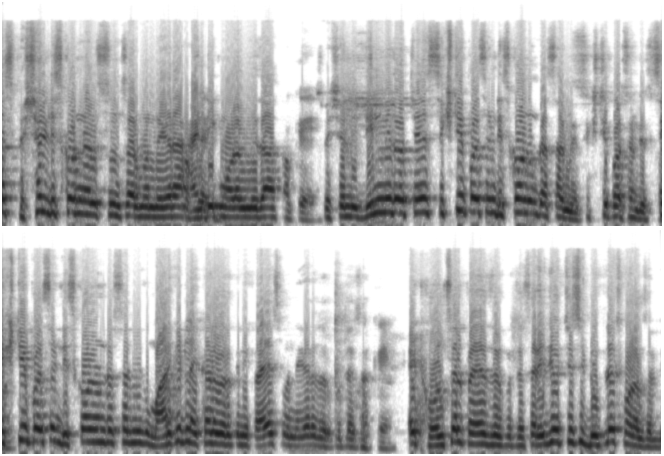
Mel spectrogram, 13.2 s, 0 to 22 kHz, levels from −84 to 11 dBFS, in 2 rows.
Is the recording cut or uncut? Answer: uncut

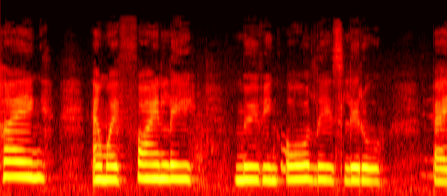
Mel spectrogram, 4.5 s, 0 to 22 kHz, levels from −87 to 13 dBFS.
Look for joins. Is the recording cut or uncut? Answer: uncut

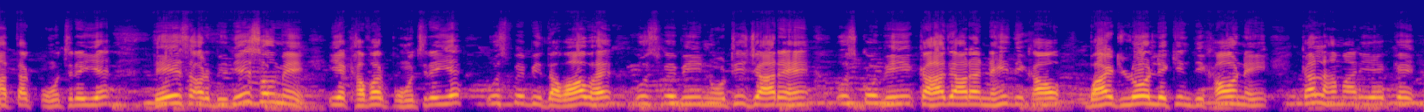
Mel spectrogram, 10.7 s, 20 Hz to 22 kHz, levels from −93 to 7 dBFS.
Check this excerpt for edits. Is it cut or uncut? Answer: uncut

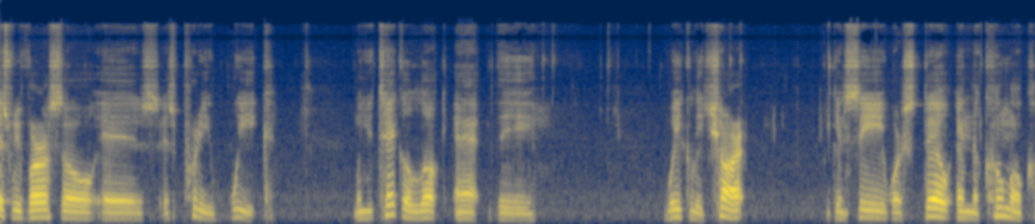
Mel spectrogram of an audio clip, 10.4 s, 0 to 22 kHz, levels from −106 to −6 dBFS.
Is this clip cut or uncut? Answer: cut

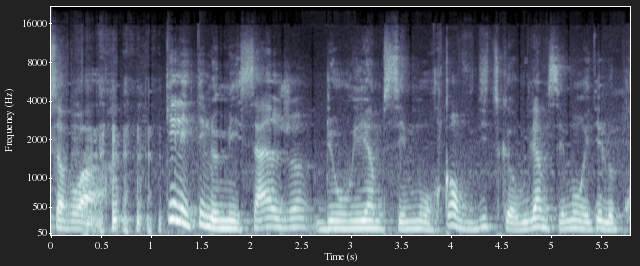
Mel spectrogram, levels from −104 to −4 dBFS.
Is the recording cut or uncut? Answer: uncut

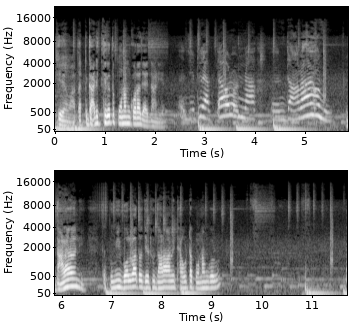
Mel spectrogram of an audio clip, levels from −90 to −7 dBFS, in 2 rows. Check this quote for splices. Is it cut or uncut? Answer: uncut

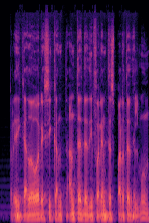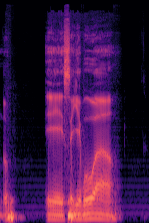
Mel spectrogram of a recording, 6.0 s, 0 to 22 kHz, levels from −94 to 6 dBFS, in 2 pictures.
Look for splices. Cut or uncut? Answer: uncut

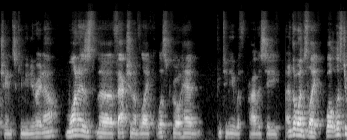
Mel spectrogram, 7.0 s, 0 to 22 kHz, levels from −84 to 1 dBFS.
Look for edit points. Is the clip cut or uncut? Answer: cut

